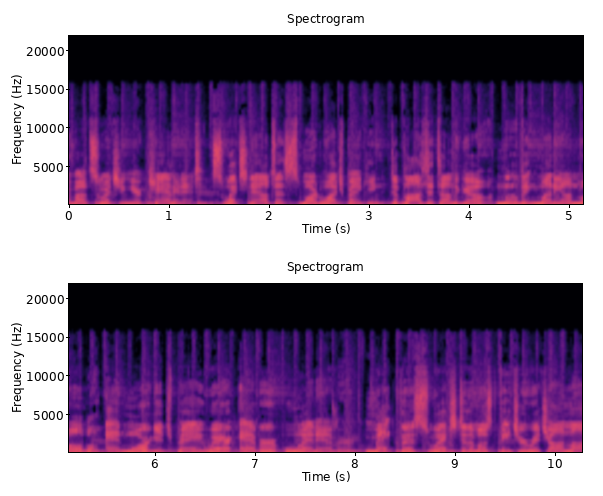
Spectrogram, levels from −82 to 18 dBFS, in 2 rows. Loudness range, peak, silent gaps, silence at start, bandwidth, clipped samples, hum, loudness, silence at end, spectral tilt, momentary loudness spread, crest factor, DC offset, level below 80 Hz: 1 LU; -4 dBFS; none; 0 s; 16 kHz; under 0.1%; none; -20 LUFS; 0 s; -3.5 dB/octave; 3 LU; 18 dB; under 0.1%; -36 dBFS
